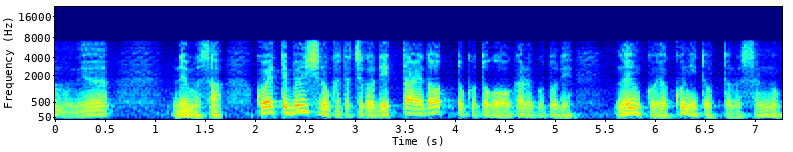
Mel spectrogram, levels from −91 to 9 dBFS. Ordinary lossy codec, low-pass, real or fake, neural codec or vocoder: none; 7.2 kHz; fake; codec, 16 kHz, 0.4 kbps, LongCat-Audio-Codec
